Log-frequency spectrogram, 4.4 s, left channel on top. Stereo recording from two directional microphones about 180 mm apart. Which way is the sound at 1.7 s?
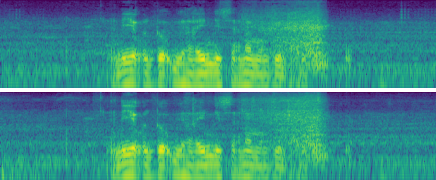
10° left (ahead or behind).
